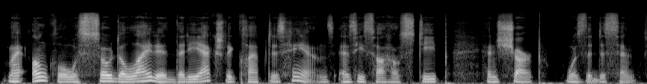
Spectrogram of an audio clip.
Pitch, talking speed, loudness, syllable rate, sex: 125 Hz, 185 wpm, -19 LUFS, 5.0 syllables/s, male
